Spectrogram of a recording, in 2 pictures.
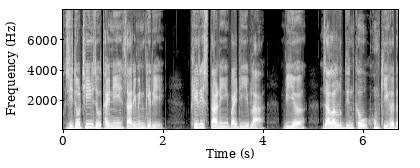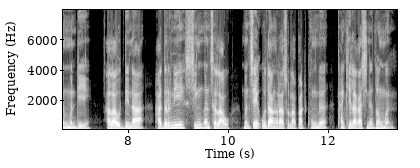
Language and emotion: Bodo, neutral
